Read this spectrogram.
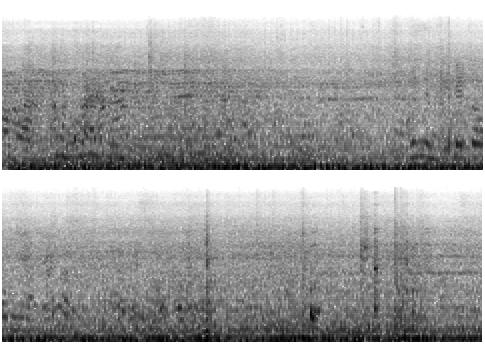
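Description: A ladle clinks against metal pots and bowls.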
